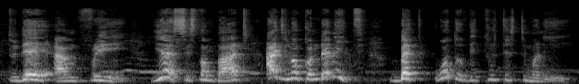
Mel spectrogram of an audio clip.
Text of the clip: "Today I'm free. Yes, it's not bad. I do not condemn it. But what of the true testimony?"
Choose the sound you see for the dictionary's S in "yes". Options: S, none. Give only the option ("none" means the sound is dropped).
S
